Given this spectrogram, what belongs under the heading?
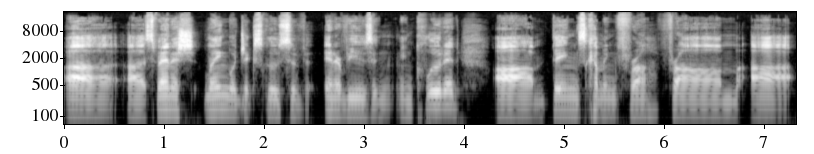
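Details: Adult male podcast host with a self-reported stutter, speaking spontaneously; stuttering.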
